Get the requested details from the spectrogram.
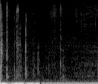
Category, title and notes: Sound effects > Other mechanisms, engines, machines
shop foley-037
knock, wood, oneshot, thud, bop, rustle, sound, bang, boom, tink, metal, fx, tools, little, percussion, strike, sfx, pop, bam, foley, perc, shop, crackle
